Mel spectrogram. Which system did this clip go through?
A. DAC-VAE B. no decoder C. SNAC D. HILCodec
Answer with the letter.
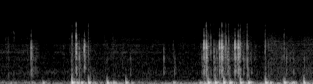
B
